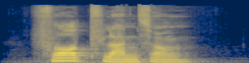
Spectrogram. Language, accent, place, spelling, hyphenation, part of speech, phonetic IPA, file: German, Germany, Berlin, Fortpflanzung, Fort‧pflan‧zung, noun, [ˈfɔʁtˌp͡flant͡sʊŋ], De-Fortpflanzung.ogg
- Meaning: reproduction (act of reproducing new individuals biologically)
